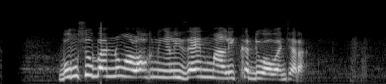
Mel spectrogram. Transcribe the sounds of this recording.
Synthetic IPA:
buŋsubanuŋɔlɔɦɔk̚niŋalizainmalikərdiwawaɲt͡ʃaɾa̰

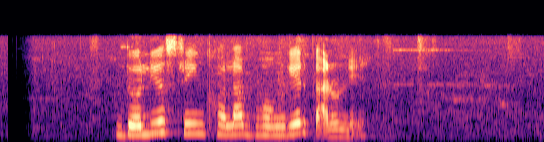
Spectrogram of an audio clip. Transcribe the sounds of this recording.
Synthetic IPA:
d̪oliosɾiŋkʰɔlabʱoŋɡeɾka̰ɾonḛ

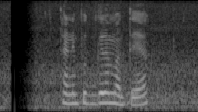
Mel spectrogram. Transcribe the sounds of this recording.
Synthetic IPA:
t̪añiput̪̚ɡəlmat̪jak

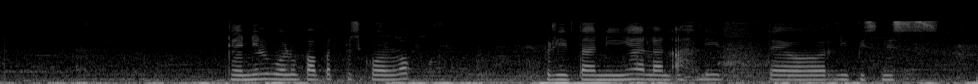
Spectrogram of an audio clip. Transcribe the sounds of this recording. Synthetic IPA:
d̪̥a̤nilwɔlupapət̪̚b̥ə̤skɔlɔk̚ | b̥ɾit̪anialanʔahlit̪eɔɾib̥i̤snɪs

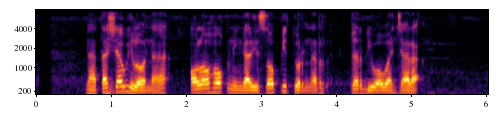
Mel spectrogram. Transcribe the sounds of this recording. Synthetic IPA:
nat̪aʃawilɔna | ɔlɔɦɔk̚niŋɡalisɔpit̪urnər | kɨrdiwawaɲt͡ʃaɾa̰

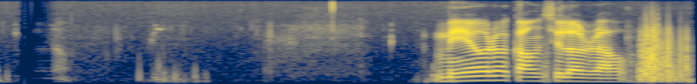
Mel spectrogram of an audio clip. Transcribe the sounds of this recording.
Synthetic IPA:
meoɹɔkawnsilɔɹːaʊ

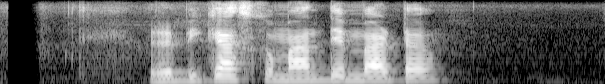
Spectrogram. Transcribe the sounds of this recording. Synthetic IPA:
rʌbikaskomad̪ʱjʌmbaʈʌ

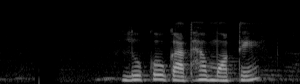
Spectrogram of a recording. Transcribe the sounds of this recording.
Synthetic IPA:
lokoɡat̪ʰamɔt̪e

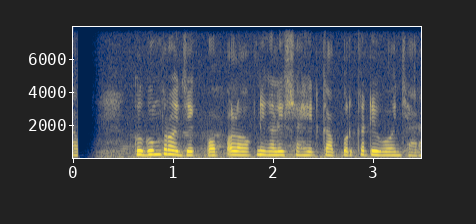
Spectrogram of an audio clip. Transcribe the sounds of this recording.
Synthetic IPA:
ɡ̥uɡʊmpɾɔd͡ʒɛk̚pɔp̚ɔlɔɦɔk̚niŋaliʃaɦɪt̪̚kapʊrkərd̥iwɔwɔɲt͡ʃaɾa

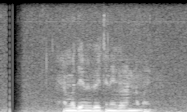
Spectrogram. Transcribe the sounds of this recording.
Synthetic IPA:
hɛməd̪emiʋeːt͡ʃənəjəkəɾanːɐmaj

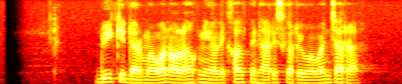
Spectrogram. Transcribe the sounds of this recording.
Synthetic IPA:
duikidarmawanɔlaɦɔk̚nialikʰalfɪnɦaɾɪskɨrdiwawaɲt͡ʃaɾa

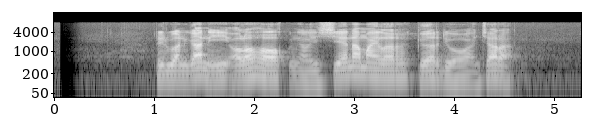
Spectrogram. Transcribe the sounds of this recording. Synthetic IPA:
riduanɡaniɔlɔɦɔk̚nalisiɛnamajlərkɨrdiwawaɲt͡ʃaɾa

